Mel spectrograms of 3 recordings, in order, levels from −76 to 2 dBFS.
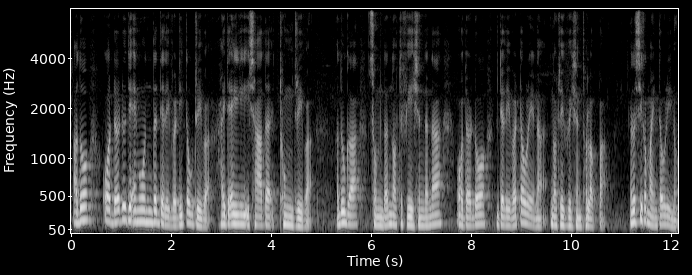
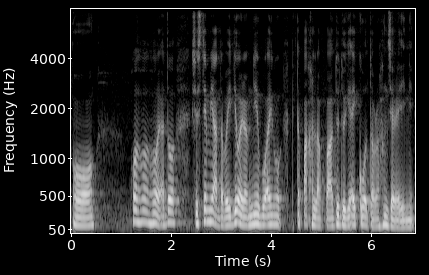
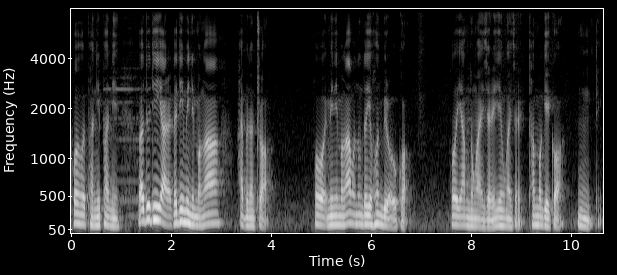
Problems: background sounds at intervals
